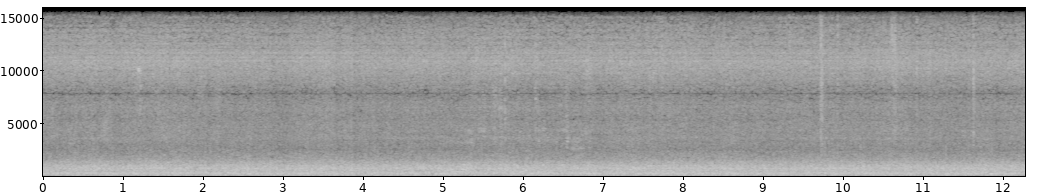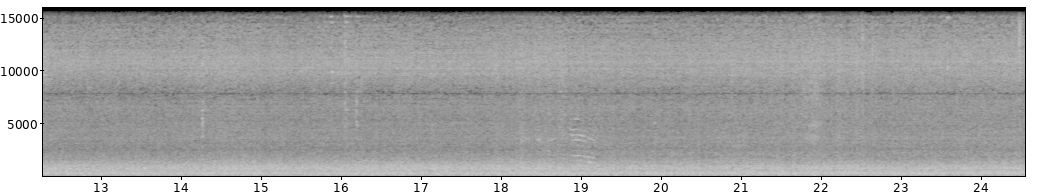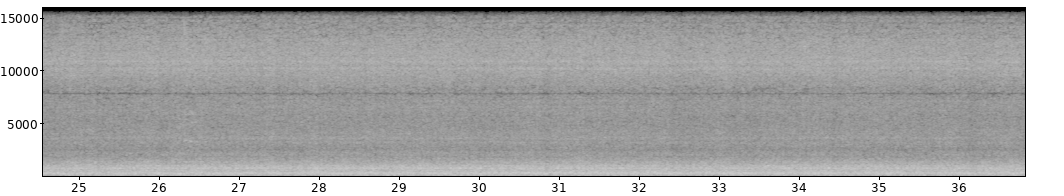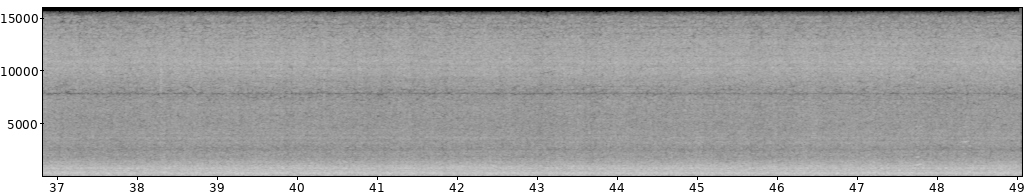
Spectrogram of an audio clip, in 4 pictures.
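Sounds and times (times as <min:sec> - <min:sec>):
jet engine drone: 0:00.0 - 0:49.0
steady tones: 0:01.8 - 0:29.0.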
